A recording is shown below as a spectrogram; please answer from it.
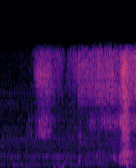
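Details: Mechanical ventilator noise at the start of a podcast recording: the speaker's own ventilator gives soft hissing puffs of airflow over a faint steady hum.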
